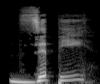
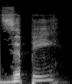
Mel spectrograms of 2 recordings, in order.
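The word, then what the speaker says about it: Tzipi: T-Z-I-P-I? Yeah, Zippy. Okay. Livni, L-I-V-N-I. That's a white woman? Well, this is a Israeli minister. A white former Israel. Well, she's Jewish. Okay. Zippy? Zippy, I guess that's how you say it. T-Z-I-P-I. I don't know exactly how to say that.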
